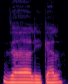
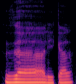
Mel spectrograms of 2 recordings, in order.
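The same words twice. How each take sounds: Both takes have the same delivery.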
